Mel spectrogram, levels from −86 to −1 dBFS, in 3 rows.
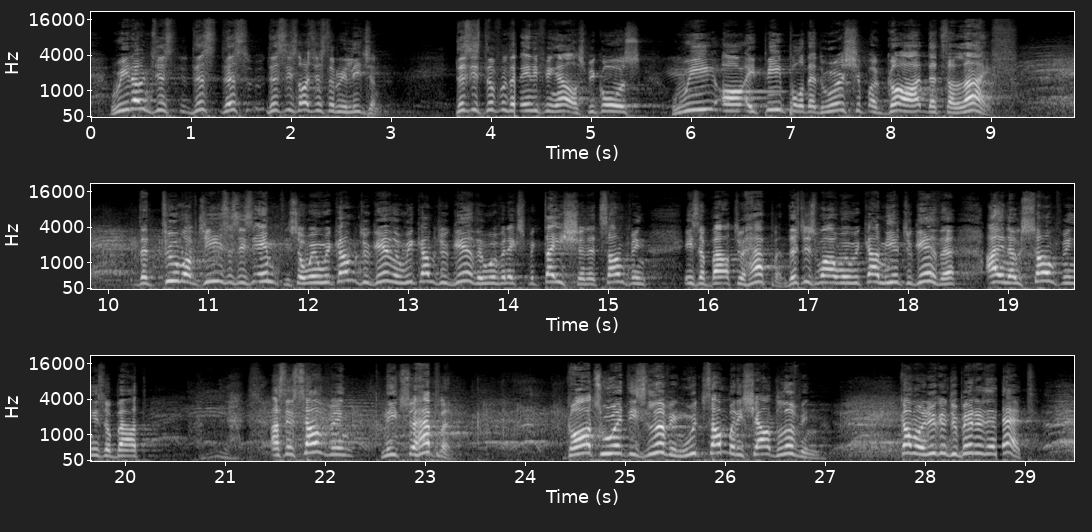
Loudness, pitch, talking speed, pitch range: -21 LUFS, 260 Hz, 175 wpm, 230-290 Hz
